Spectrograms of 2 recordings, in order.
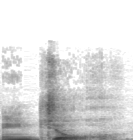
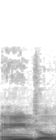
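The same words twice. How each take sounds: First: The G is strong and clearly enunciated. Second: The G is soft and lightly articulated. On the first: The speaker calls it right. "even the G in angel's really" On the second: The speaker calls it wrong. "it's not angel"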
